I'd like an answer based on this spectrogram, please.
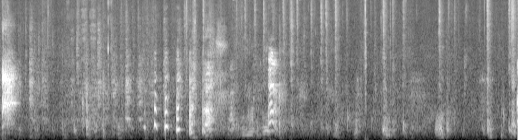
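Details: Over-excited pet dog named Eclair, giving quick breathy huffs and snorting bursts in uneven runs, with a sharper burst near the middle; people's voices are heard at the start and between the bursts.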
